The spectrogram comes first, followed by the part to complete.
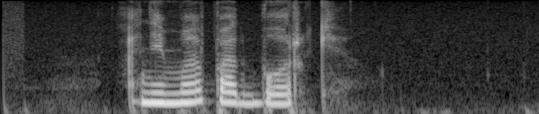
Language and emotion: Russian, neutral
